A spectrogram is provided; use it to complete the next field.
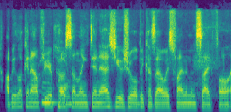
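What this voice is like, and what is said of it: Deep, soothing radio voice. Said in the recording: “you have a great radio voice. ... You have this like deep, you know, kind of like, it's very soothing.”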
